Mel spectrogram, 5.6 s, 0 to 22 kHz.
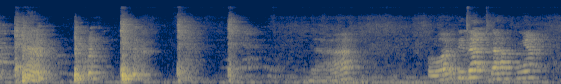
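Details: Elderly woman in a nursing effective-cough training session, coughing after a breathing exercise (inhale 4 seconds, hold 2, release): four or five loose, wet, productive coughs in quick succession, then brief voiced effort sounds.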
